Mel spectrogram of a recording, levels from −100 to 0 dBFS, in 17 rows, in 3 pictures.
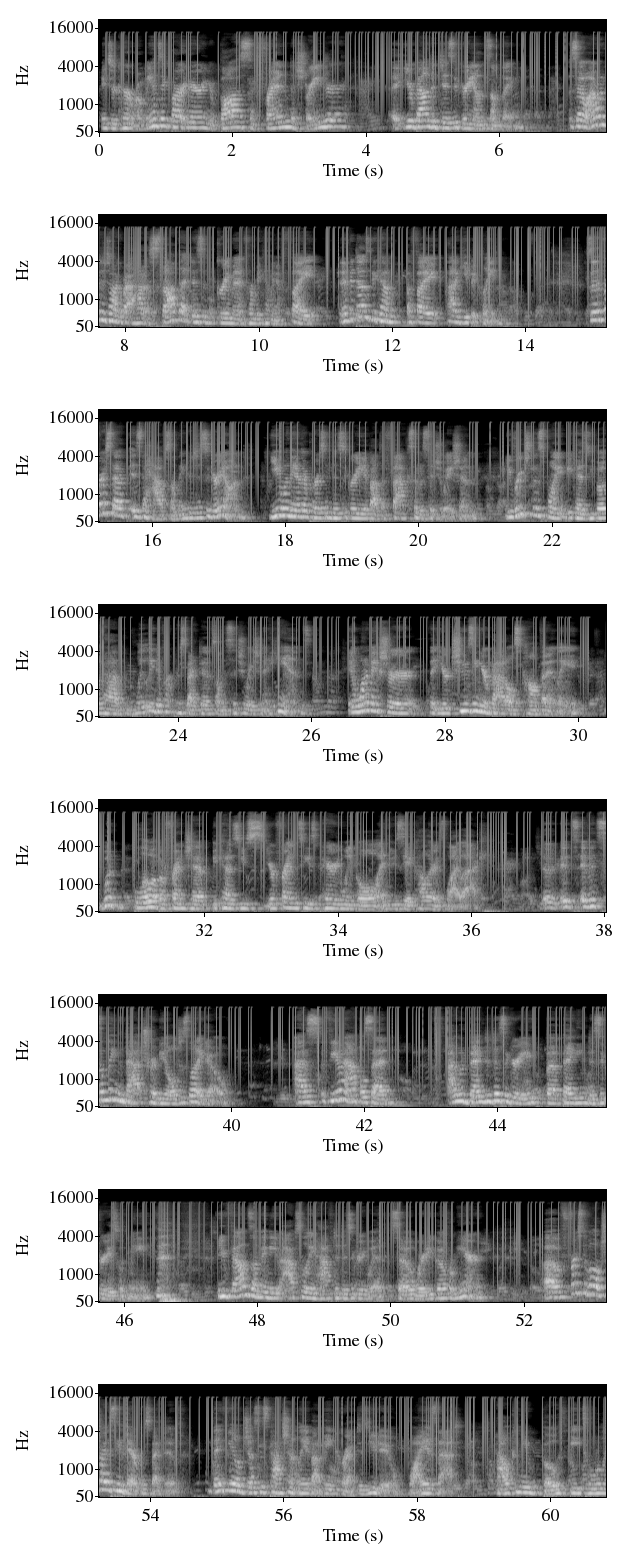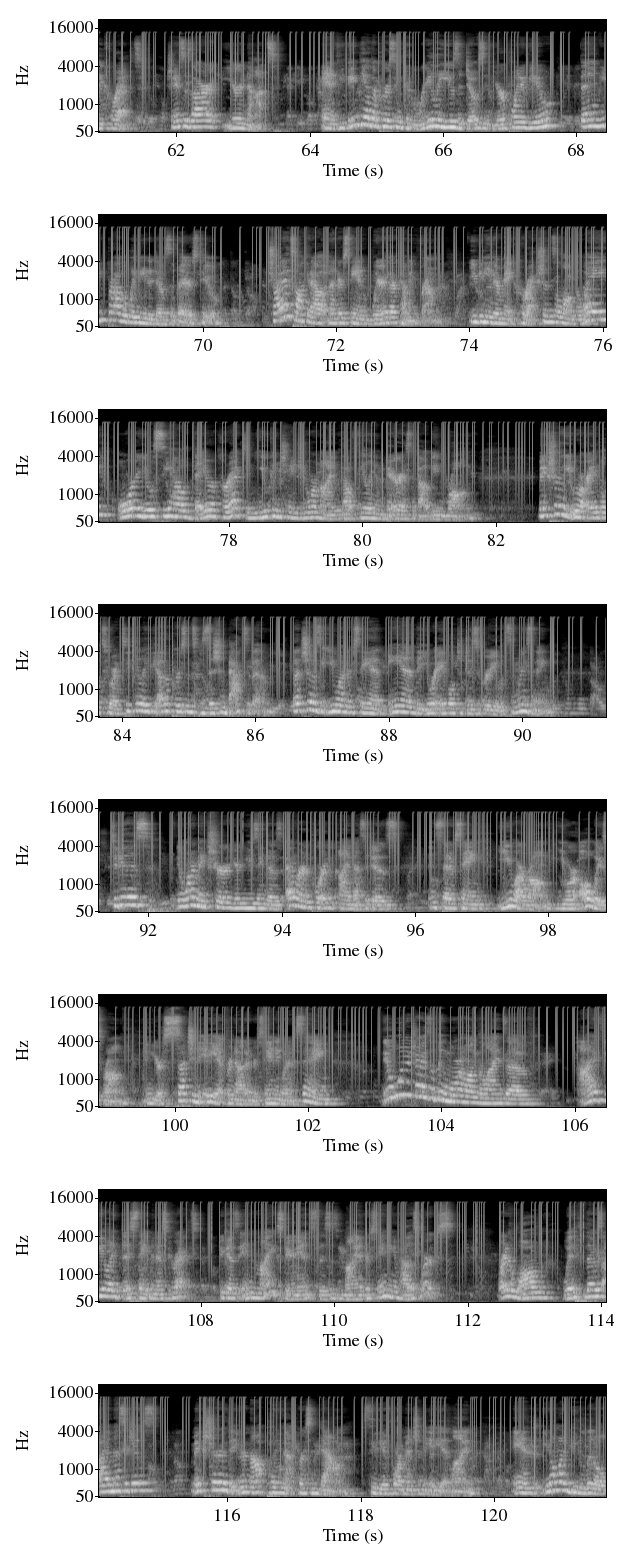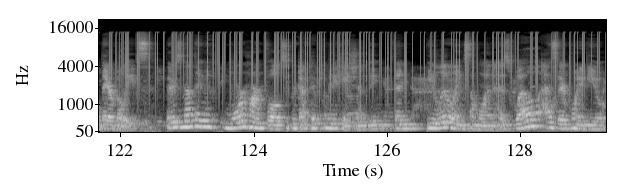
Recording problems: off-mic speech; far
room echo; slight; dies away in 0.3 s
crackle, like an old record; noticeable; 10 dB below the speech
background chatter; faint; throughout; 2 voices, 20 dB below the speech

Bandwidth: 14 kHz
